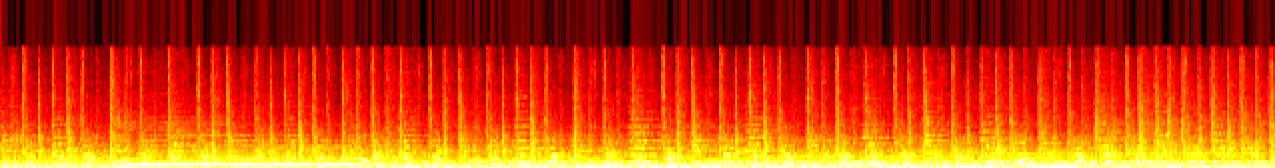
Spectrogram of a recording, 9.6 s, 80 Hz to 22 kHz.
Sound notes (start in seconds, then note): 0.8 cheers from video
